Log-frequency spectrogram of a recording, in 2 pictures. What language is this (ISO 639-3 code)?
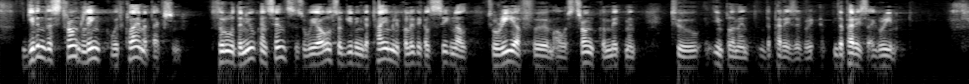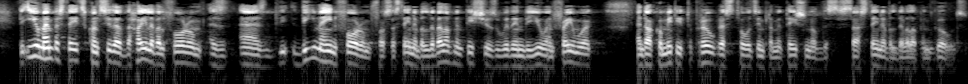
eng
